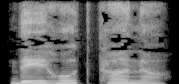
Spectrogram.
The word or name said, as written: ದೇಹೋತ್ಥಾನ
